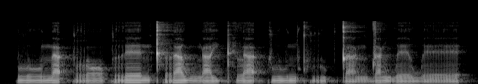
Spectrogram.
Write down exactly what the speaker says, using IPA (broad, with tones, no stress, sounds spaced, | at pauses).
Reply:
l oː˦˥ n a˦˥ ʔ p r ɔː˧ p r ɛː˥˩ n kʰ r a˥˩ w ŋ a˦˥ j pʰ l a˥˩ ʔ k l u˥˩ n kʰ r u˦˥ k̚ t a˩˦ ŋ d a˥˩ ŋ w ɛː˦˥ w ɛː˩˦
